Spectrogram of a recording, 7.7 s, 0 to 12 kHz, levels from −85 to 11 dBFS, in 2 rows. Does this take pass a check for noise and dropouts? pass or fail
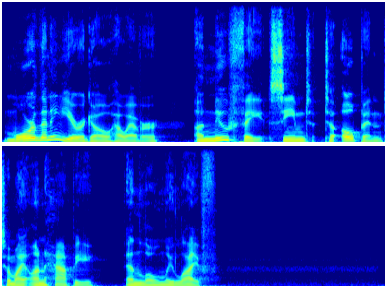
pass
